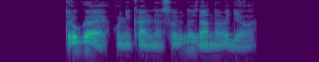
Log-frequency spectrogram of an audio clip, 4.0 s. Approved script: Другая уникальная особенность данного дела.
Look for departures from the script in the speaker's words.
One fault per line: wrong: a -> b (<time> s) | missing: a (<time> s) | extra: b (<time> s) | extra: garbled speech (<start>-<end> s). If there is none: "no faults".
no faults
